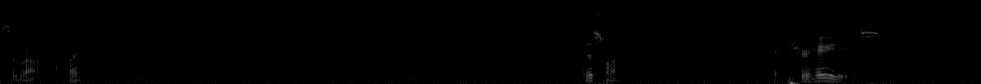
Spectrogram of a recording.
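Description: A man speaks quietly into a microphone in short bursts.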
